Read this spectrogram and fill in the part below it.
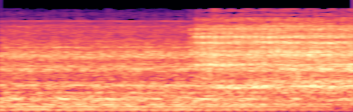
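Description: A hand tool scrapes against spinning wood.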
